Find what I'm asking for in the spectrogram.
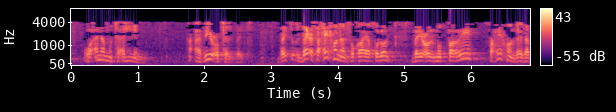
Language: Arabic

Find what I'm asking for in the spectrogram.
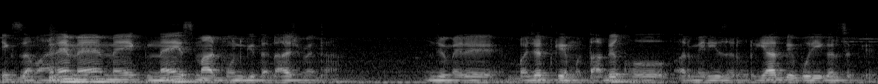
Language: Urdu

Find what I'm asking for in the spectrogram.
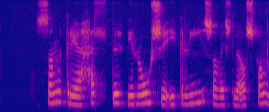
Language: Icelandic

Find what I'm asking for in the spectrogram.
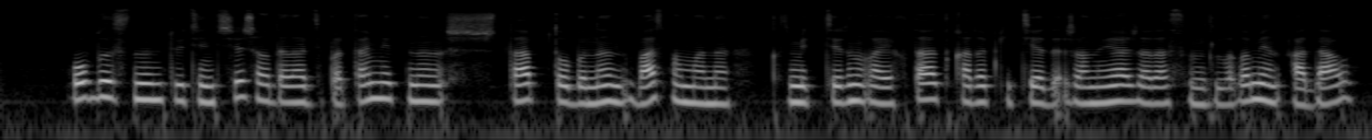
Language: Kazakh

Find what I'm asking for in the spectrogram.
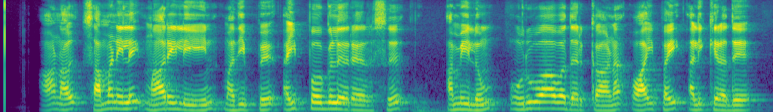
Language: Tamil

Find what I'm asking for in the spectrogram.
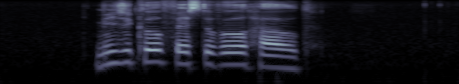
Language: English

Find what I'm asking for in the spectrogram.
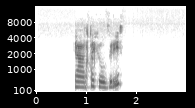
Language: Kabyle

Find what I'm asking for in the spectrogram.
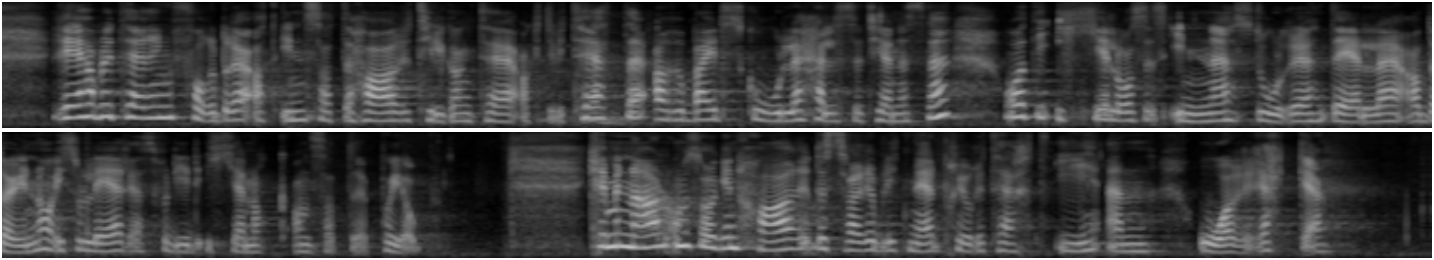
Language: Norwegian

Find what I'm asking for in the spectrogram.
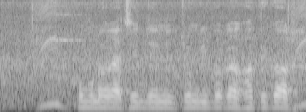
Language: Bangla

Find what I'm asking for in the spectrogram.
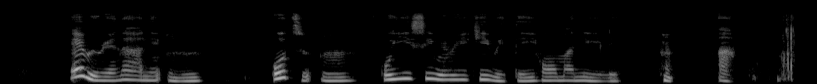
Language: Igbo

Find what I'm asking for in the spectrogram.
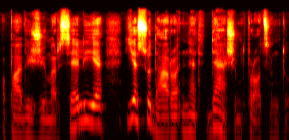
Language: Lithuanian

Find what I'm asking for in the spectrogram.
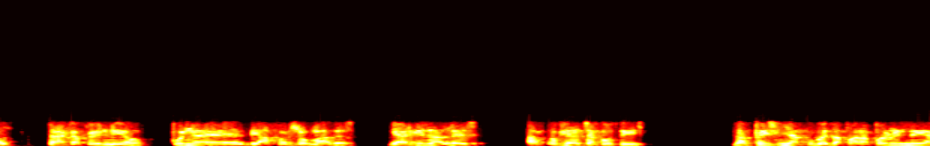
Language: Greek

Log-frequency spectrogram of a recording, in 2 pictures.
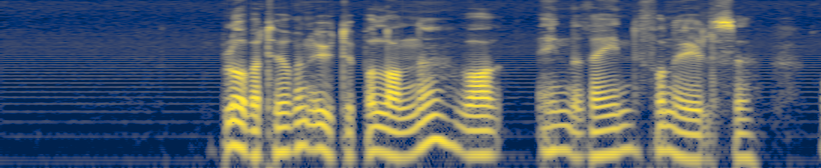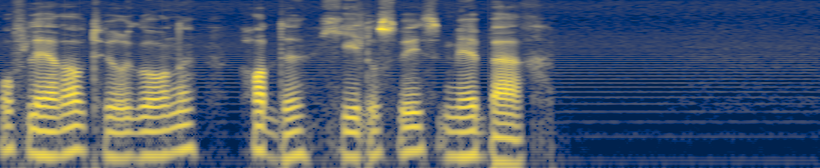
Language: Norwegian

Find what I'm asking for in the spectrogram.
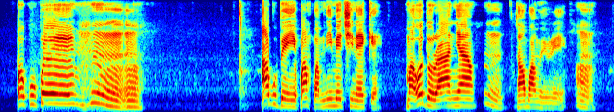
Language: Igbo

